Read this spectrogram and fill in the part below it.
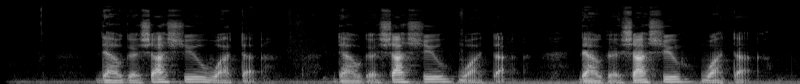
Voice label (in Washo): Dawgashashiw wata, Washoe Language; (clear creek, also called Taylor Creek)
